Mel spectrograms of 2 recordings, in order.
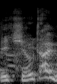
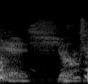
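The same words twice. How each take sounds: First: Said in the usual way. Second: Breathy unvoiced whisper of the catchphrase; whispered line. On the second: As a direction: whisper it like a secret teaser. Repeating the game's catchphrase.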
